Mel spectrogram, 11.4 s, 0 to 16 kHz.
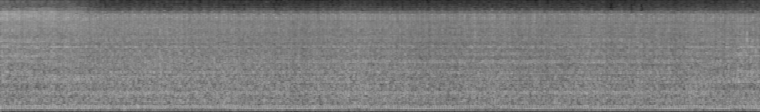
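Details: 2009 Nissan Navara 4-door pickup, 2.5 diesel, 6-speed manual, right after starting: the diesel settles into an even clatter at steady speed with no stumbles or knocks; the idle sounds healthy.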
